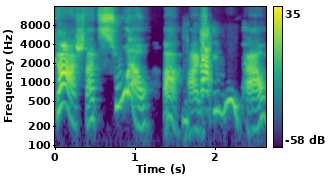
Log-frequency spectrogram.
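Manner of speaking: animated, high, swooping cartoon mouse voice. A streamer spotting a Mickey emoji in chat, doing Mickey Mouse voice. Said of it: "What would Mickey say?".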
